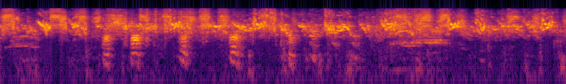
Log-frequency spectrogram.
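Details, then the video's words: Budgerigar breeding pair chattering steadily, with a dense run of scratchy, squawking and warbled notes that overlap without pause, plus brief lower harsh squawks near the start and around the middle. "Budgie/Parakeet Breeding Pair"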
